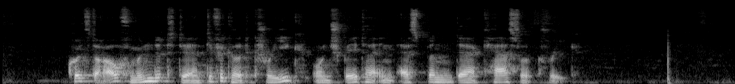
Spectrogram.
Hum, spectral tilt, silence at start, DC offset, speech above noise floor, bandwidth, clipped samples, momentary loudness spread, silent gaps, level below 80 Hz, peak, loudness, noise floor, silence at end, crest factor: none; -7.5 dB/octave; 0.7 s; under 0.1%; 38 dB; 15 kHz; under 0.1%; 15 LU; none; -46 dBFS; -2 dBFS; -19 LUFS; -56 dBFS; 0.65 s; 18 dB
